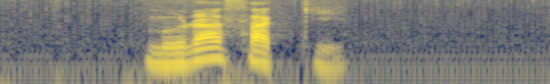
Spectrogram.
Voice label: "murasaki", Japanese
